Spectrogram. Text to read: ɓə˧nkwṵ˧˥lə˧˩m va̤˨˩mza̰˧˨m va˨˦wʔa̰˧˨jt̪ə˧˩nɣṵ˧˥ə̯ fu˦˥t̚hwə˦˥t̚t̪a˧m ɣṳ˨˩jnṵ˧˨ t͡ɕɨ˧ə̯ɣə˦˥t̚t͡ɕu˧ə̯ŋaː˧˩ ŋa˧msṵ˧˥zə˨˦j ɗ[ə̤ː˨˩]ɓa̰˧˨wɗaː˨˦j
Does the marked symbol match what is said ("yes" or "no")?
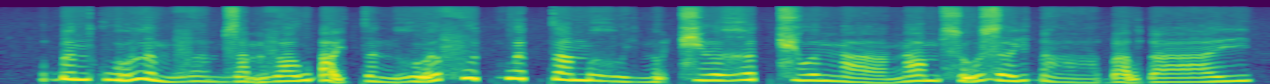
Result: no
